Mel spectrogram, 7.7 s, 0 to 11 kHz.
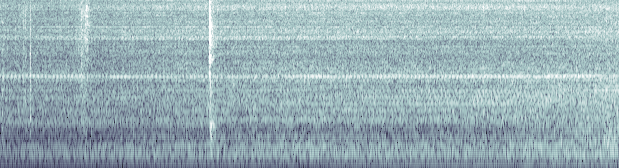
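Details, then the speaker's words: Westpointe MWDUK-05CMN1-BCK0 5,000 BTU window air conditioner (rotary compressor, R-410a), just after compressor start and not cold yet: a steady, even hum with a couple of light clicks early on and no funny sounds. It is running normally. "it seems perfectly content. You hear the charge going through there. No funny sounds. I mean, it's ready to cool."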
